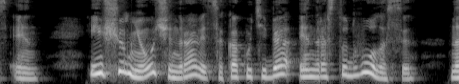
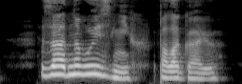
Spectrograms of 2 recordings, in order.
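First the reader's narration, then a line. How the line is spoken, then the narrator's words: Sigh. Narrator (Russian): вздохнула Фил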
